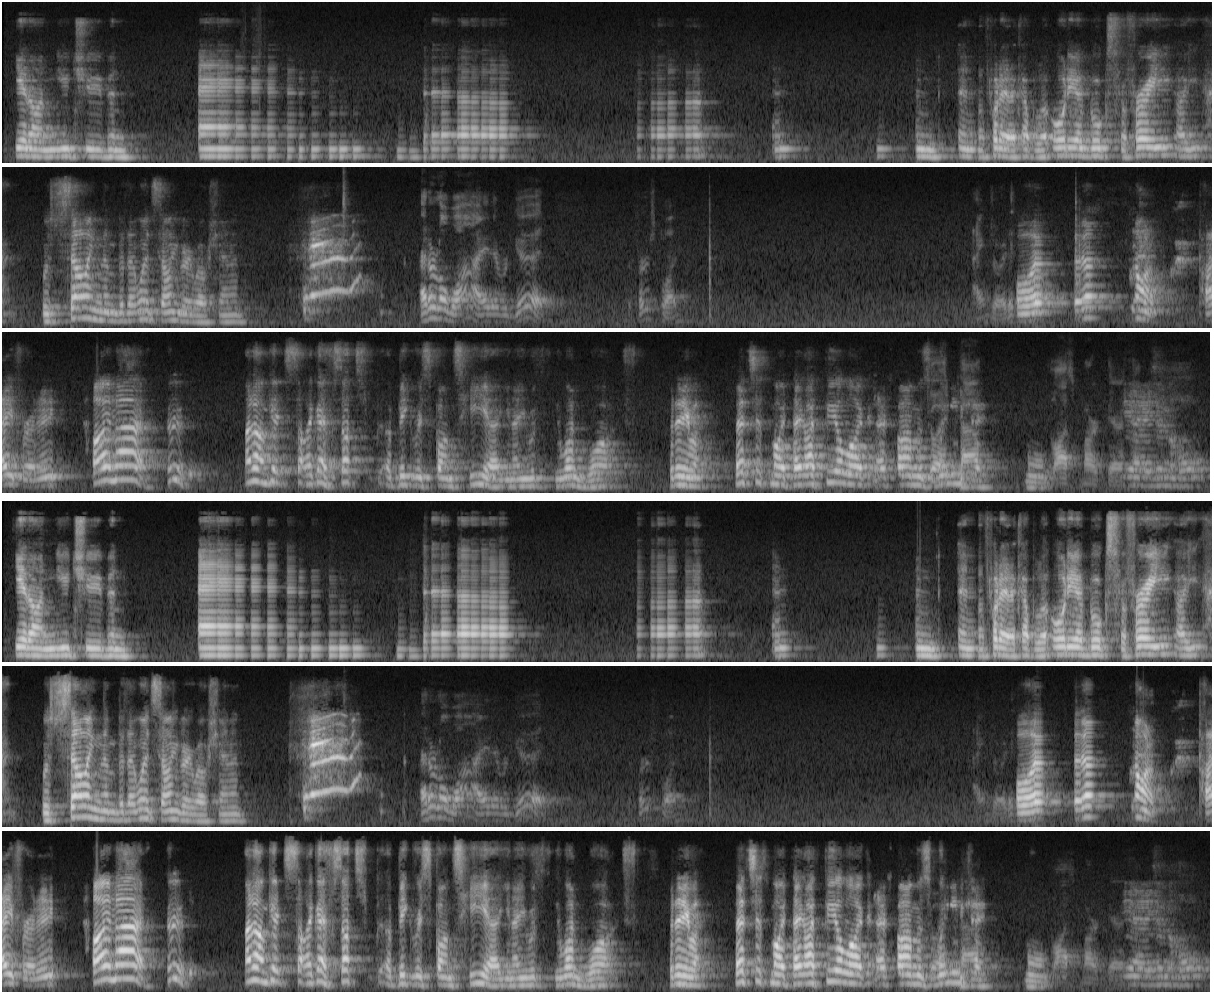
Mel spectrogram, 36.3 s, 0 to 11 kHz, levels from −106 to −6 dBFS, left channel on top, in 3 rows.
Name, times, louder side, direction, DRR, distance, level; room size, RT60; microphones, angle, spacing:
voice 1, 0.1-1.3 2.0-3.6 3.9-5.1 6.5-7.0 7.7-7.9 8.7-8.8 9.1-12.2 12.5-14.5 15.1-15.7 22.2-22.5 22.8-23.0 23.4-23.6 24.1-24.7 25.1-26.0 26.6-30.3 30.9-31.2 31.5-34.0 34.4-34.7, right 6 dB, 70° right, 0.4 m, -32 dB
voice 2, 16.3-17.6 18.5-18.9 21.8-22.2 33.5-34.0 34.6-35.4, left 4 dB, 70° left, 0.6 m, -46 dB
voice 3, 21.4-22.3 23.4-23.5 23.8-23.9 35.4-36.2, equal, 15° left, 4.3 m, -51 dB
8.1 x 7.9 x 5.4 m
head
